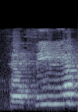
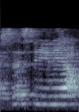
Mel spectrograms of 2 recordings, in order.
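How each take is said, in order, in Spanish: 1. La c suena como la th del inglés. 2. La c suena como una s. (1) "lo que nosotros pronunciamos como ce" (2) "Cecilia para ellos sería Cecilia"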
